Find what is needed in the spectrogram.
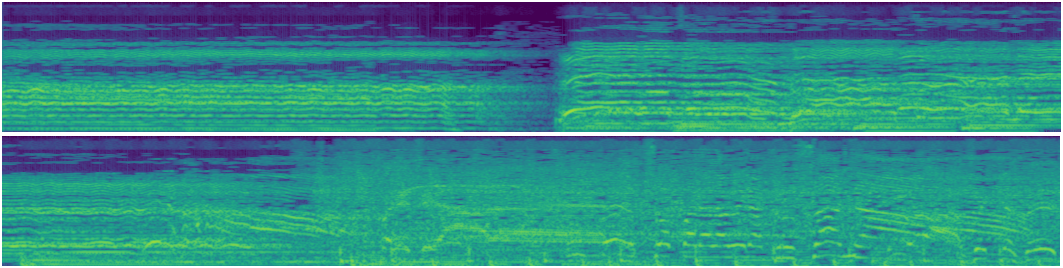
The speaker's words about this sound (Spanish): Sí, no, es la multitud. Es todo el puerto de Veracruz aplaudiendo a Aqua en el día de su cumpleaños.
